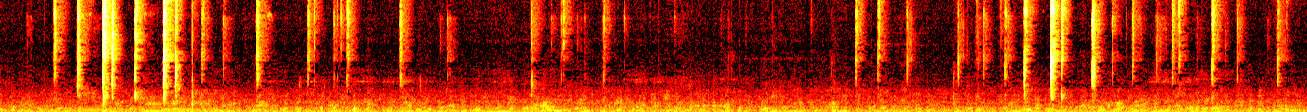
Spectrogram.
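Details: Female pet budgerigar regurgitating (vomiting): quiet, sharp, high-pitched clicks in irregular bursts that sound like a sneezing fit.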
